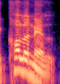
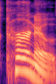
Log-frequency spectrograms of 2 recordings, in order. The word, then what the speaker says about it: colonel: you would perhaps say colonel but it's not colonel it's kernel so kernel is spelled c-o-l-o-n kernel spelt c-o-l-o-n-e-l but pronounced kernel and in jamaica we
